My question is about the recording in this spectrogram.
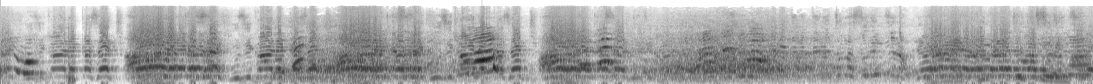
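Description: A crowd of protesters shouting and chanting slogans together, many voices overlapping.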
